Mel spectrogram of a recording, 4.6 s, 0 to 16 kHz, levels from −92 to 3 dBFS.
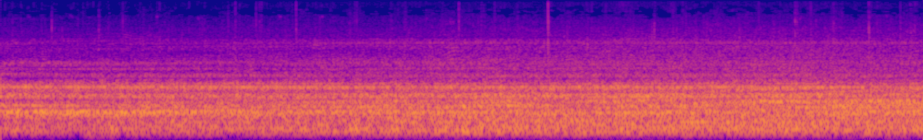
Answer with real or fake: real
